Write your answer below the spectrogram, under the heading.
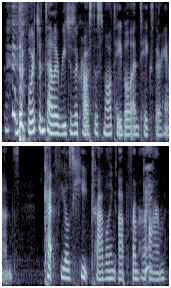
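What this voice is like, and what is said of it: Usual voice. Nothing is said of it.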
